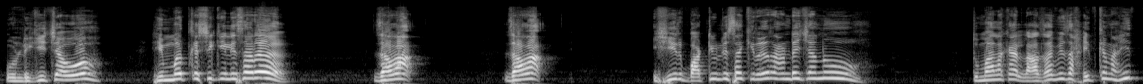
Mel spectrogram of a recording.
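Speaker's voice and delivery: high, loud abusive shouting; heated scolding at high pitch; angry yelling. A narrator's reading. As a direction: yell insults after fleeing boys. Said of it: "तसा पिराजी ओरडला".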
